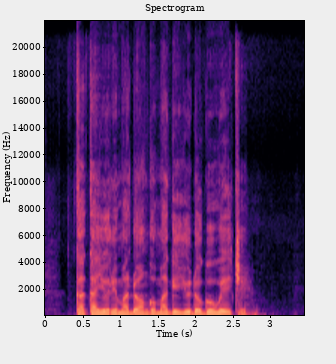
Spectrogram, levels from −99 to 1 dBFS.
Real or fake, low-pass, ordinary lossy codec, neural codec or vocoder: fake; none; none; vocoder, 44.1 kHz, 128 mel bands, Pupu-Vocoder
